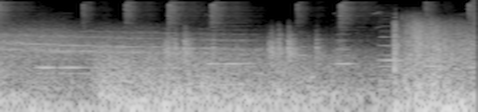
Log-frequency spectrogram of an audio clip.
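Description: A weapon fires at monsters crossing a bridge in the Dragon Quest Heroes video game, producing dense rumbling bursts and booms over a continuous battle din, loud throughout.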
